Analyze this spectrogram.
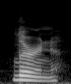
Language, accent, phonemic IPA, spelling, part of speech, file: English, US, /lɝn/, learn, verb / noun, En-us-learn.ogg
- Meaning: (verb) 1. To acquire, or attempt to acquire knowledge or an ability to do something 2. To attend a course or other educational activity 3. To gain knowledge from a bad experience so as to improve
